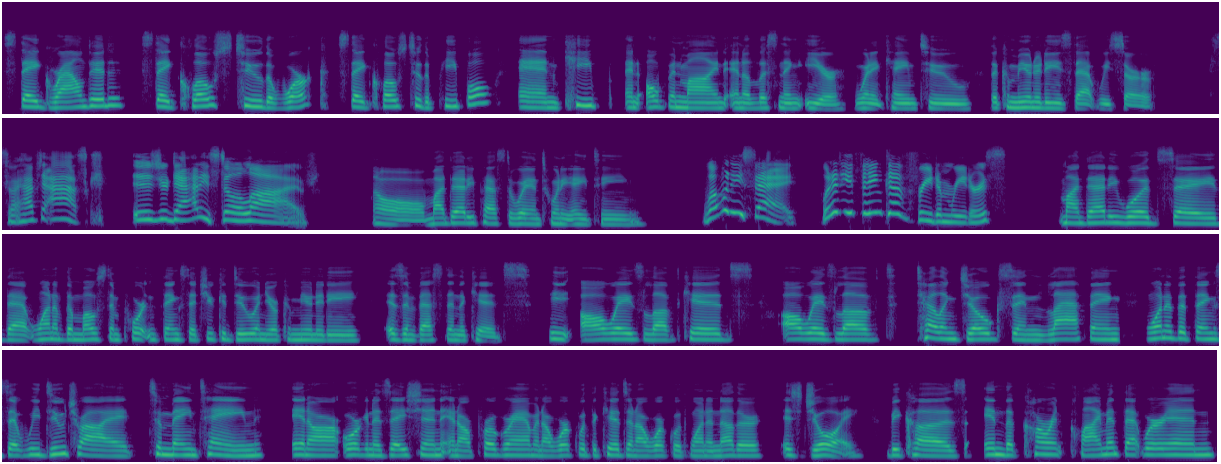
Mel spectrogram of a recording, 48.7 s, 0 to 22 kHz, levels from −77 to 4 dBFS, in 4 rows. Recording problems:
high frequencies cut off; noticeable; nothing above 8 kHz

